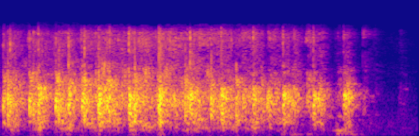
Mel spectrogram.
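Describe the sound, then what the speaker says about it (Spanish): Attendees at a law lecture applaud a visiting professor, a lively burst of many hands clapping close by that swells, holds for several seconds, then tapers off into silence. "lo recibimos con voto de aplausos."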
